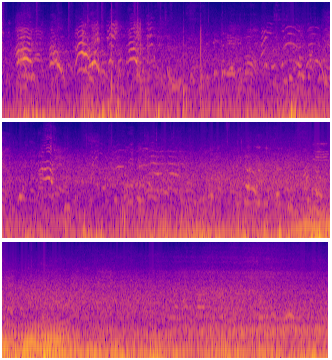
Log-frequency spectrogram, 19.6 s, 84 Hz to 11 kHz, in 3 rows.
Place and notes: {"title": "Sullivan House Alternative High School, Southside", "description": "Sullivan House Alternative School, Field, Basketball, Hopscotch, High School, Kids, Playing, South Side, Chicago", "latitude": "41.74", "longitude": "-87.57", "altitude": "182", "timezone": "Europe/Berlin"}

